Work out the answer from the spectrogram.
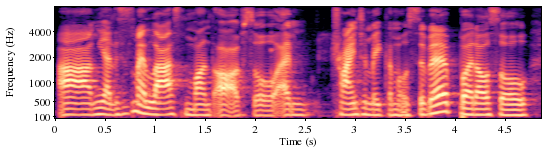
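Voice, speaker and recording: A young woman co-hosting a casual podcast, telling animated stories with lots of "like" fillers. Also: deep voice, moderate pace. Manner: animated storyteller, many "like" fillers. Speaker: podcast co-host; teacher. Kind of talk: casual chat.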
